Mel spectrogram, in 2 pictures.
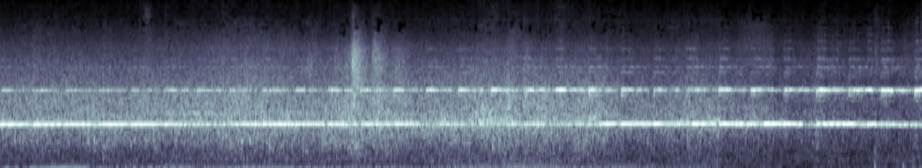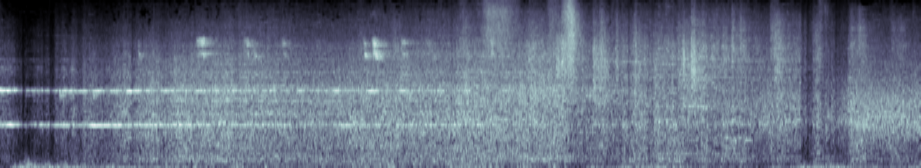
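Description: Passenger train running past, its wheels giving a steady high squeal over the rumble and rail noise. The squeal fades out about three-quarters of the way through.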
